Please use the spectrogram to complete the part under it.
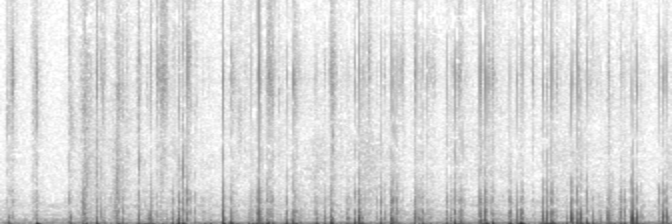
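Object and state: Leather American football (fingernail tapping).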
